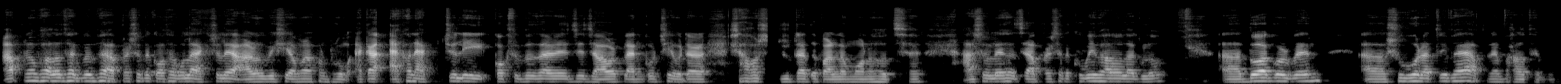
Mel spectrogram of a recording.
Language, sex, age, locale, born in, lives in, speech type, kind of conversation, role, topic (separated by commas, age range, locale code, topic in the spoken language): Bengali, male, 25-29, bn-BD, Bangladesh, Bangladesh, conversation, unstructured, none, আপনি কি একা ভ্রমণের কথা ভাবলে ভয় পান?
